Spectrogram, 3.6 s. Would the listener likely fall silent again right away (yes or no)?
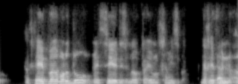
no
